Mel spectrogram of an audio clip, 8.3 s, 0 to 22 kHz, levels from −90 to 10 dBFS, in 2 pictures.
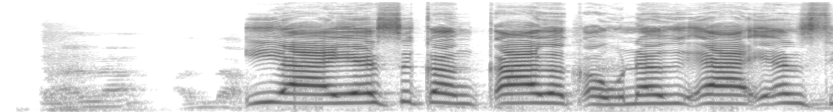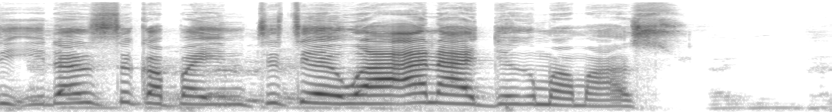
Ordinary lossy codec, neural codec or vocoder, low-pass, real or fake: none; none; none; real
